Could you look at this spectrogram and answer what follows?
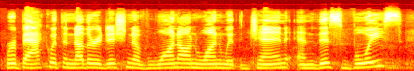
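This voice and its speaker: A woman's voice: mid-range voice, fairly even intonation, moderate pace, a bit bright. An American woman presenting and interviewing in a sports broadcast style.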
